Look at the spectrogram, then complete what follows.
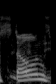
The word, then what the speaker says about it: Stones: Something Stones, but the last S is silent, so it's just Stone.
